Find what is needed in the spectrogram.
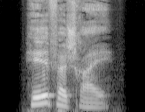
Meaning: cry for help
- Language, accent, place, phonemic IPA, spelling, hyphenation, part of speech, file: German, Germany, Berlin, /ˈhɪlfəˌʃʁaɪ̯/, Hilfeschrei, Hil‧fe‧schrei, noun, De-Hilfeschrei.ogg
